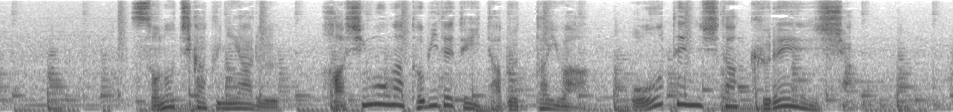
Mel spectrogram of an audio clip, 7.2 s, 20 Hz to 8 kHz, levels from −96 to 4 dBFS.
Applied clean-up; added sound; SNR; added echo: none; none; none; none.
